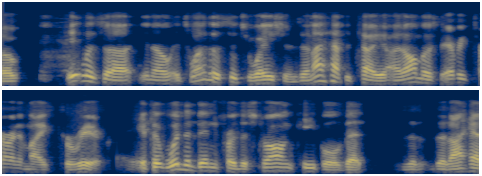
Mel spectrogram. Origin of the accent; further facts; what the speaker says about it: Pittsburgh, Pennsylvania, United States; they shipped me over to Pittsburgh, back to my hometown, to basically run Lender Service Inc.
